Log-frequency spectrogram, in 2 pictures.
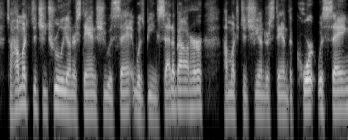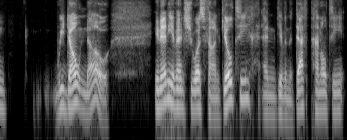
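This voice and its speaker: A man's voice: fairly low pitch, a bit bright, no echo, clean studio sound. A man hosting a casual history lesson, talking conversationally with frequent fillers and self-corrections. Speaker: channel host teaching local history. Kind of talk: casual educational talk to camera.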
